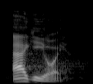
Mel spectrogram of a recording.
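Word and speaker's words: agioi (ἅγιοι): Saints being a translation of the Greek word hagioi, agioi. H is silent.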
